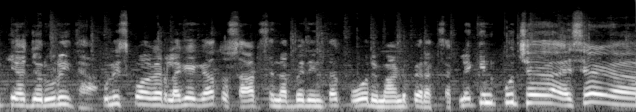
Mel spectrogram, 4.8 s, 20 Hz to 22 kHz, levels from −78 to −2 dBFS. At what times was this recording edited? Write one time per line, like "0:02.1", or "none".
0:00.8
0:03.4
